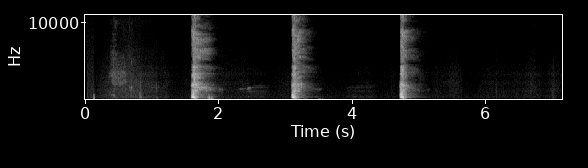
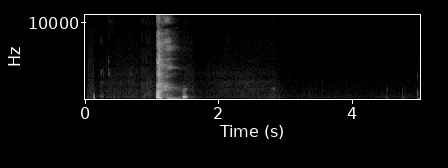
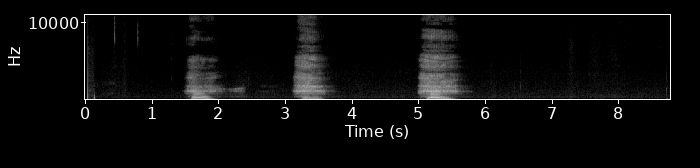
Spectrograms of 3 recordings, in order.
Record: {"three_cough_length": "7.2 s", "three_cough_amplitude": 19995, "three_cough_signal_mean_std_ratio": 0.16, "cough_length": "5.0 s", "cough_amplitude": 14031, "cough_signal_mean_std_ratio": 0.14, "exhalation_length": "8.8 s", "exhalation_amplitude": 5509, "exhalation_signal_mean_std_ratio": 0.29, "survey_phase": "alpha (2021-03-01 to 2021-08-12)", "age": "65+", "gender": "Female", "wearing_mask": "No", "symptom_cough_any": true, "smoker_status": "Never smoked", "respiratory_condition_asthma": false, "respiratory_condition_other": false, "recruitment_source": "REACT", "submission_delay": "2 days", "covid_test_result": "Negative", "covid_test_method": "RT-qPCR"}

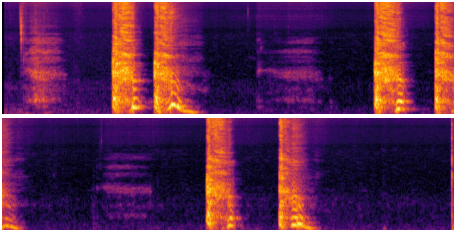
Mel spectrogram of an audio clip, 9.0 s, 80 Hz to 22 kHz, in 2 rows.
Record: {"three_cough_length": "9.0 s", "three_cough_amplitude": 31770, "three_cough_signal_mean_std_ratio": 0.35, "survey_phase": "alpha (2021-03-01 to 2021-08-12)", "age": "18-44", "gender": "Female", "wearing_mask": "No", "symptom_fatigue": true, "symptom_fever_high_temperature": true, "symptom_headache": true, "smoker_status": "Never smoked", "respiratory_condition_asthma": false, "respiratory_condition_other": false, "recruitment_source": "Test and Trace", "submission_delay": "1 day", "covid_test_result": "Positive", "covid_test_method": "RT-qPCR", "covid_ct_value": 28.2, "covid_ct_gene": "ORF1ab gene", "covid_ct_mean": 29.0, "covid_viral_load": "300 copies/ml", "covid_viral_load_category": "Minimal viral load (< 10K copies/ml)"}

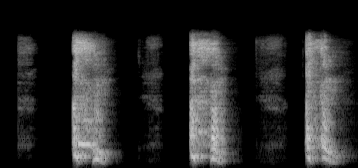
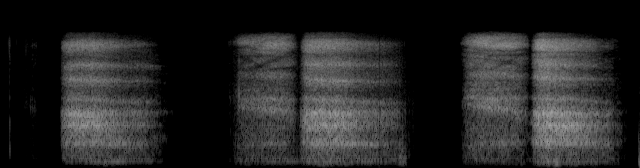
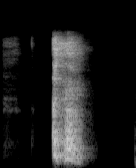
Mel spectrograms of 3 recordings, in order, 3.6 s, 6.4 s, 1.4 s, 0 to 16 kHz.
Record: {"three_cough_length": "3.6 s", "three_cough_amplitude": 17020, "three_cough_signal_mean_std_ratio": 0.41, "exhalation_length": "6.4 s", "exhalation_amplitude": 3008, "exhalation_signal_mean_std_ratio": 0.59, "cough_length": "1.4 s", "cough_amplitude": 19472, "cough_signal_mean_std_ratio": 0.35, "survey_phase": "beta (2021-08-13 to 2022-03-07)", "age": "18-44", "gender": "Male", "wearing_mask": "No", "symptom_cough_any": true, "symptom_sore_throat": true, "smoker_status": "Never smoked", "respiratory_condition_asthma": false, "respiratory_condition_other": false, "recruitment_source": "REACT", "submission_delay": "0 days", "covid_test_result": "Negative", "covid_test_method": "RT-qPCR"}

